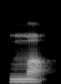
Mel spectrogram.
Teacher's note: മ രണ്ടു ചുണ്ടും തുല്യമായി അടച്ചുവെക്കണം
